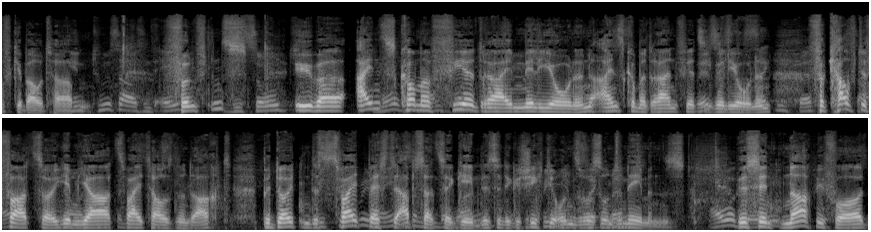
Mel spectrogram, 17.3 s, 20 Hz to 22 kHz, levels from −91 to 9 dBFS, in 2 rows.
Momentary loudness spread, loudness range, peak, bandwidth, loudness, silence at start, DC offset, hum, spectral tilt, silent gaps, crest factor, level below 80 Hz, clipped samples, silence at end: 13 LU; 5 LU; -6 dBFS; 14 kHz; -26 LUFS; 0 s; under 0.1%; none; -4.5 dB/octave; none; 20 dB; -72 dBFS; under 0.1%; 0.05 s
